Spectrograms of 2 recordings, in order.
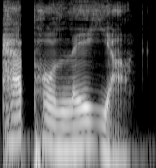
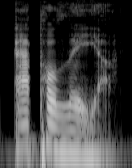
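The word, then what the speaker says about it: Apoleia (ἀπώλεια): is the destination is I can get my Greek pronunciation so messed up. Sorry about that. It's Apoleia. Apoleia.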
